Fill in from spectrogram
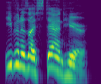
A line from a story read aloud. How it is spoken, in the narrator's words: bellowed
